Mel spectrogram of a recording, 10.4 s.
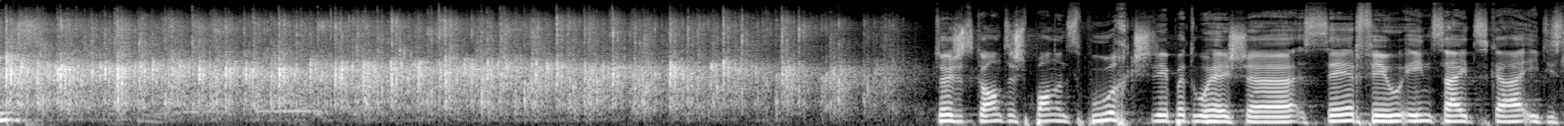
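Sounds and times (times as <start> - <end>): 
audience applause: 0.0 - 6.2
speech: 6.2 - 10.4.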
